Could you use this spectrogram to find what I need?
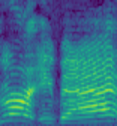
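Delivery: Bristolian accent. Asked to say the line in their best Bristolian accent, Bristolian accent. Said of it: "In your best Bristolian accent, say it".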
